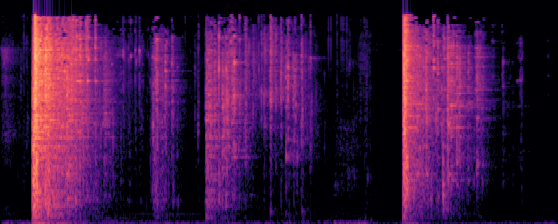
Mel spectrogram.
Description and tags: FX SaSc Glass Tiles Shatter Crash
Glass Tiles Shatter Crash
Crash, Glass, Shatter, Tiles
